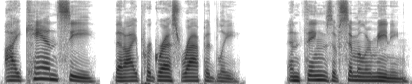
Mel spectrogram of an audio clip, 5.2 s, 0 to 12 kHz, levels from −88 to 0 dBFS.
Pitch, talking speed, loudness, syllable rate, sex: 150 Hz, 140 wpm, -17 LUFS, 4.2 syllables/s, female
